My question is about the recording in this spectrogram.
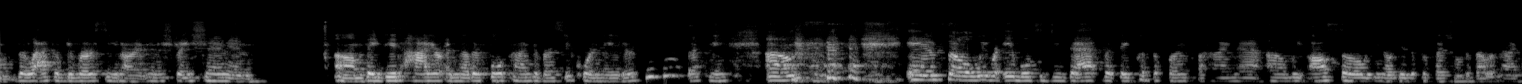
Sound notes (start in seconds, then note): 7.9 laughs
